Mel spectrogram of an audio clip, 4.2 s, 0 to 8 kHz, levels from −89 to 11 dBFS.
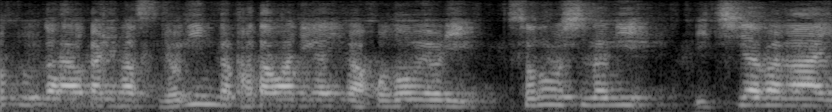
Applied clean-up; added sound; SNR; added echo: neural separator model SepFormer DNS4.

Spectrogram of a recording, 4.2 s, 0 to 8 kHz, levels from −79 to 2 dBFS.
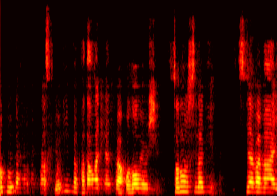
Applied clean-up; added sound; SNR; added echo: neural mask model DeepFilterNet 3.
